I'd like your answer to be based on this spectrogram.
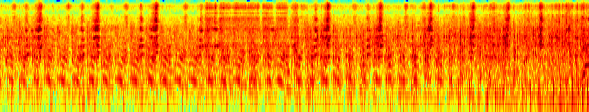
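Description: A rare Toyota pickup engine fitted with a carburetor cranks over in rapid rhythmic churns, sputtering and catching as it strains toward starting, loud and close throughout.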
